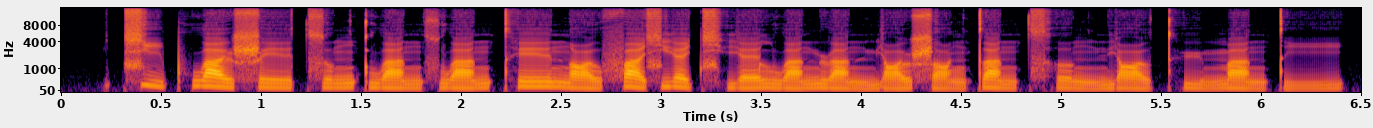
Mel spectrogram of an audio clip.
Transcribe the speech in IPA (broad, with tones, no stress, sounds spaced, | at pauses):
t͡ɕ i˥˨ pʰ w a˥˨ ɪ̯ ʂ e˨˩ ɪ̯ t͡s ʊ˨˦ ŋ t̪ w a˨˩ n s w a˨˦ n t̪ʰ e˦ ɪ̯ n̪ ɑ˨˩ ʊ̯ f ä˥˨ ɕ j ɛ˥˨ t͡ɕʰ j ɛ˨˦ l w a˨˦ n ɻ a˨˩ n m j ɑ˨˦ ʊ̯ ʂ ɑ˨˩ ŋ t̪ a˥˨ n t͡sʰ ɤ˥˨ ŋ n̪ j ɑ˥˨ ʊ̯ t̪ʰ y˥˨ m a˥˨ n t̪ i˨˦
